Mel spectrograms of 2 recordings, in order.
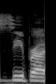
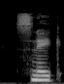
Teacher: Vibration in the throat while pronouncing sounds. Zebra is voiced. Snake is voiceless. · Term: Voicing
